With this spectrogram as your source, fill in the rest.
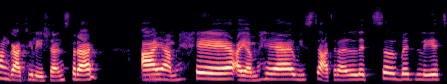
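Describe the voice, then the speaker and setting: Loud speech comes at a fairly slow pace in a very clean recording with a silent background. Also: woman. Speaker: wellness show host. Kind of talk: live stream chat. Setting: live video stream.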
